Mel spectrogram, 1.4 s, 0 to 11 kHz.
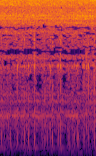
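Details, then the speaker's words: Sunbeam Mixmaster 12 at low-speed position one, after the low-RPM adjustment and regreasing the nylon gears and pinion: steady light whir, beaters about four turns a second, with a faint even gear roughness. Runs normally. "That's supposed to rotate about four times a second. And that's about right. And it's a little rough, but everyone I've heard on YouTube is a little bit"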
